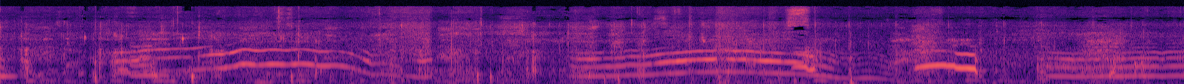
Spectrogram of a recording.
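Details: German Shepherd newborns in Betty's litter, first night after birth under a dim camping light: long, smooth arched whines that rise and then sag, plus a short sharp squeak, over low murmured speech and rustling.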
